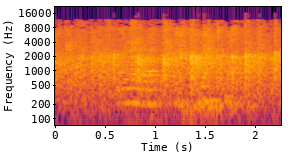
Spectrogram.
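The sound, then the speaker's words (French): An audience applauds the organising committee members as they stand, giving a continuous, fairly loud round of clapping with a voice talking over it. “J'aimerais juste que les personnes qui sont dans le comité se lèvent et que peut-être on les applaudisse.”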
